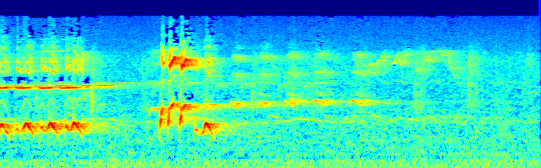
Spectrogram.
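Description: Birds calling in a tree: a quick run of about six rising notes over a thin, steady high whistle in the first second, then a burst of sharp, louder calls about a second and a half in, with fainter scattered chirps after.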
